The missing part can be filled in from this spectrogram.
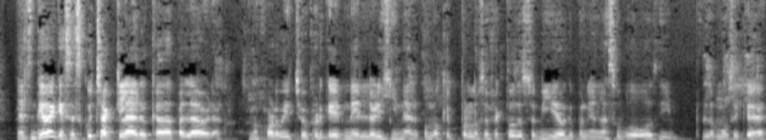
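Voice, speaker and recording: At a moderate pace, a woman with an ordinary speaking voice and a fairly low pitch speaks with fairly even intonation. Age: 20s. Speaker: podcast co-host. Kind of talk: casual chat.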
